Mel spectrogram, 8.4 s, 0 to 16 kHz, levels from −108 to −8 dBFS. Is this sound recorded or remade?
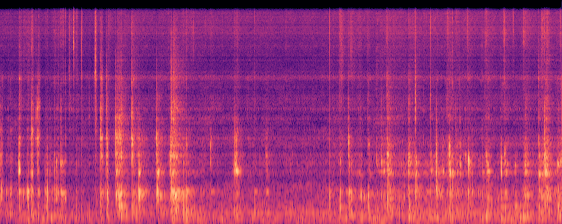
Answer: remade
